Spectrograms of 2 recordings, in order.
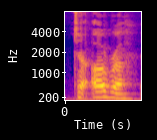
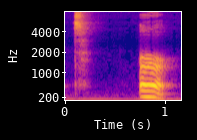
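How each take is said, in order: First: The vowel and the R are sounded separately. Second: The vowel is blended into one R sound. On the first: The speaker calls it wrong. "T-ura is not correct" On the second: The speaker calls it right. "So instead we say t-er"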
